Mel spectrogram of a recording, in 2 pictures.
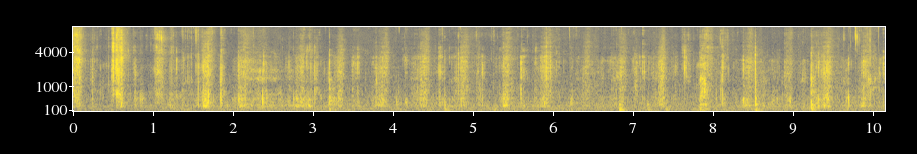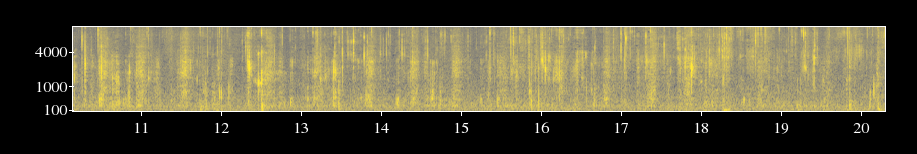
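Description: Crispy chicken skin crackles and tears between fingers.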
